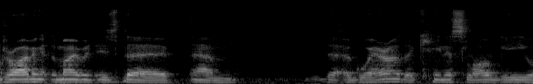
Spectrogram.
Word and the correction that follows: Koenigsegg: or whatever it is. – Koenigsegg.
